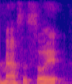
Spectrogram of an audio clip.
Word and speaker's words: Massasoit: Massasoit? Yeah, like the college. – Oh. So the Wampanoag leader, Massasoit...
